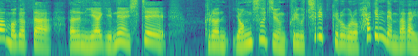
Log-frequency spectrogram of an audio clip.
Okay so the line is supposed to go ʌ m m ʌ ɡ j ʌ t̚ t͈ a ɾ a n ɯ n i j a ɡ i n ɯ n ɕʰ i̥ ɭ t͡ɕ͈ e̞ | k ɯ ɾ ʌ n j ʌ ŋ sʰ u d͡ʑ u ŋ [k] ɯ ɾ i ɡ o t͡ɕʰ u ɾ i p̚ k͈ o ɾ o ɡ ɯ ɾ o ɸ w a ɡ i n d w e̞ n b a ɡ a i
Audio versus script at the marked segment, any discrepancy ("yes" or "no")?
no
